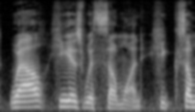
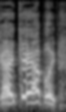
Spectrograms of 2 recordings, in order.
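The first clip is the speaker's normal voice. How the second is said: high, crying squeal; imitating her sobbing disbelief; mock crying; 5 dB louder than usual. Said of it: "and she's crying so bad".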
